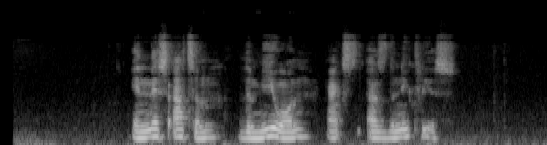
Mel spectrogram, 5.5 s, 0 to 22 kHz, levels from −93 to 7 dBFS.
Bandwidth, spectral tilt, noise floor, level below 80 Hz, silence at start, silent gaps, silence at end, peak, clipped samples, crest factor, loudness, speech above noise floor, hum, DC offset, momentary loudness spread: 9.2 kHz; -6 dB/octave; -62 dBFS; -58 dBFS; 1.3 s; none; 0.95 s; -10 dBFS; under 0.1%; 18 dB; -27 LUFS; 36 dB; none; under 0.1%; 11 LU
